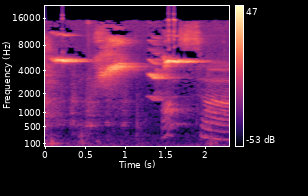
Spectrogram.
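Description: Excited dog whining in a few short, high-pitched squeals, one rising in pitch.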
